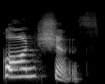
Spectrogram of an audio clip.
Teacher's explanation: How many syllables? Very easy to recognize. 2 syllables. Conscience. And the stress is on the first one.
